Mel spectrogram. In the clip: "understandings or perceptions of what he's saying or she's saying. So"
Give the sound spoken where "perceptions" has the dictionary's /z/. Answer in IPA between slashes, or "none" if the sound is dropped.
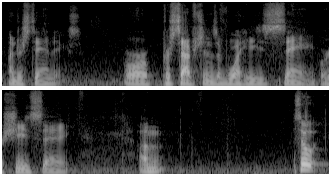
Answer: /z/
